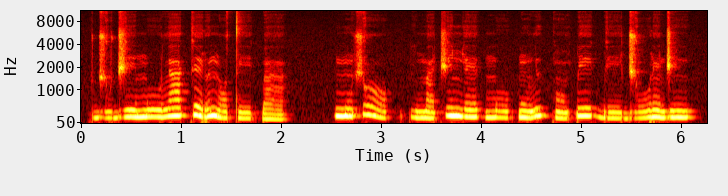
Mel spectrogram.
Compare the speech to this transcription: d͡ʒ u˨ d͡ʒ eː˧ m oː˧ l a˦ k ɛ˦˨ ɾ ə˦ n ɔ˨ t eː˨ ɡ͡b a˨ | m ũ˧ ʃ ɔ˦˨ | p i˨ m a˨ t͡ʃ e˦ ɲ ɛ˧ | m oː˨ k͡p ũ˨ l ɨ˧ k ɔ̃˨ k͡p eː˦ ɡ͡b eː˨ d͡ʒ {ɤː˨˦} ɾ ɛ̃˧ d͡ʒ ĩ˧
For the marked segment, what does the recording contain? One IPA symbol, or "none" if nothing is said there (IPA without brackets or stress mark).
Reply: oː˨˦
